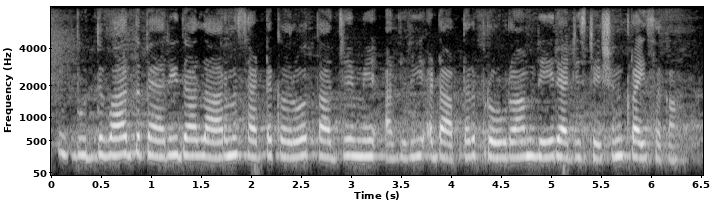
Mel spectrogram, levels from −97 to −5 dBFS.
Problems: constant background noise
